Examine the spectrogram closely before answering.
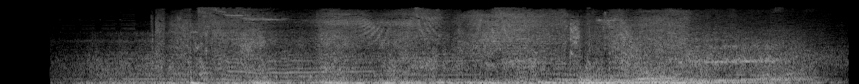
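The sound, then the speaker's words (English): A racing car roars and accelerates hard on a nitrous oxide (NOS) boost, engine pitch sweeping upward with tire squeal and a rushing whoosh, loud, sustained for several seconds without any talking. “Racers push the NOS button on the controls, and their cars suddenly go much faster.”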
